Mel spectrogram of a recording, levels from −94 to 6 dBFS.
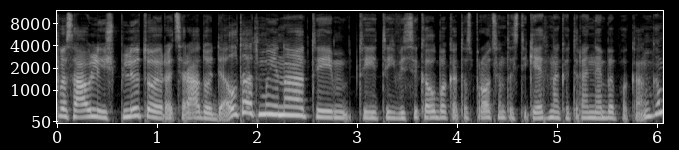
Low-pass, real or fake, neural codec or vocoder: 10.8 kHz; fake; vocoder, 48 kHz, 128 mel bands, Vocos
